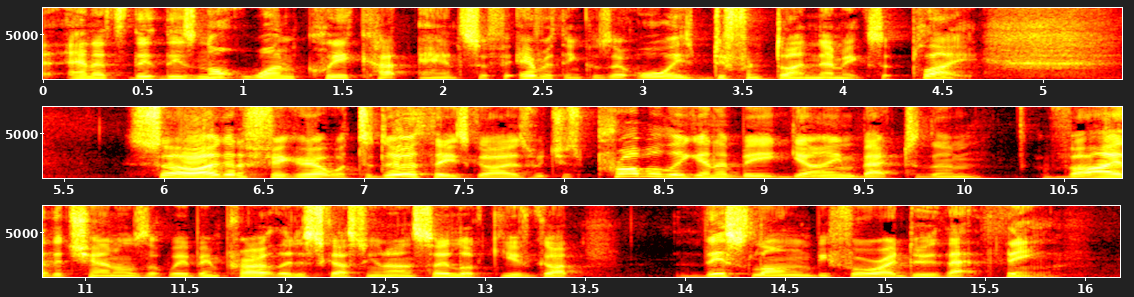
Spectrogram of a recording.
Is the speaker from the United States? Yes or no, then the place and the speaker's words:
no; Australia; I'm Australian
